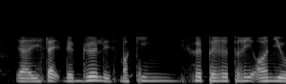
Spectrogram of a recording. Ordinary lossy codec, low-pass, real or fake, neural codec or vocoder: none; 3.6 kHz; fake; autoencoder, 48 kHz, 128 numbers a frame, DAC-VAE, trained on Japanese speech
